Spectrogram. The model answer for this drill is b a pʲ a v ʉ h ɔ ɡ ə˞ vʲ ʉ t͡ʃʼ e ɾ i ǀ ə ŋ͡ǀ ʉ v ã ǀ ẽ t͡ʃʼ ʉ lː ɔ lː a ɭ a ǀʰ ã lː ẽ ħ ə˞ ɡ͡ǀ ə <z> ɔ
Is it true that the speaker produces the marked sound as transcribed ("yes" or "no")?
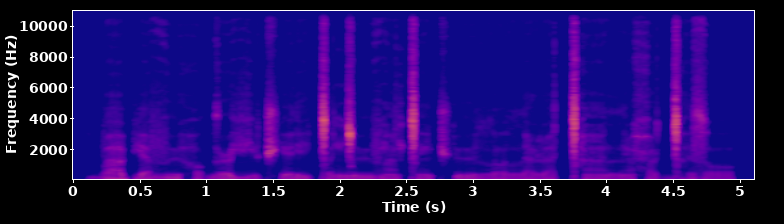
yes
